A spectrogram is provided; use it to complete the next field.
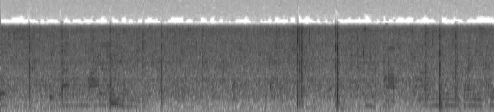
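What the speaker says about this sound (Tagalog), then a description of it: "Malakas na yung ulan mga lods. Papalakas na yung ulan." Heavy rain growing stronger, a dense steady hiss of downpour with scattered sharp drop hits and thumps throughout, close and enveloping.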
